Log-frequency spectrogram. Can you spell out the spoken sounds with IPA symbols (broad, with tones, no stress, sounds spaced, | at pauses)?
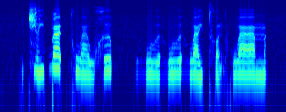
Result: t͡ɕ ə˨˦ j ɓ a˦˥ t̚ k w a̤˨˩ w x ə˦˥ p̚ | h w u˧˩ ə̯ h w u˧ ə̯ h w a˧ j t̪ʰ ɔ̰˧˨ n k w a˧ m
